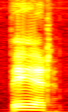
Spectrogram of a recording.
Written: ver

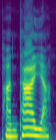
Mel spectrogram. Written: pantalla

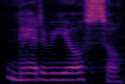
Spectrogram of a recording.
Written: nervioso

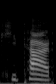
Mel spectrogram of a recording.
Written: quitar

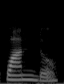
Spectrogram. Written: cuando

